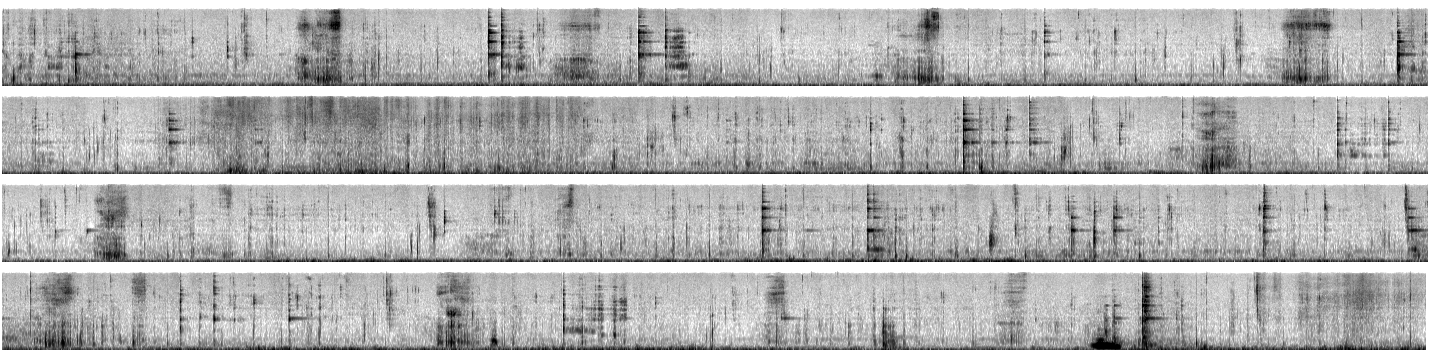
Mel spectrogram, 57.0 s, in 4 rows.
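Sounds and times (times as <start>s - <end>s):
person chewing: 0.0s - 55.8s
cutlery clinking on glass bowl: 4.8s - 5.4s, 6.3s - 7.0s, 15.9s - 17.0s, 23.8s - 24.8s, 36.1s - 37.6s, 42.6s - 43.2s, 54.2s - 54.6s.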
